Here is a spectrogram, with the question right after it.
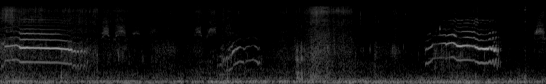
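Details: Black and white cat, very hungry, letting out loud meows: a long falling cry, a short softer one, then another long wavering meow, with faint rustling behind.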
